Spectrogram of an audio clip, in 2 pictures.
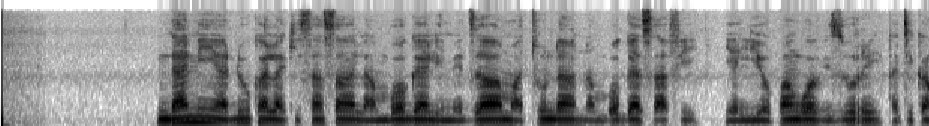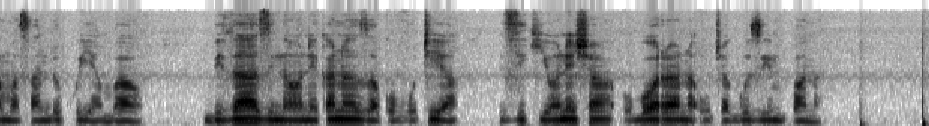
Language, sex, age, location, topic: Swahili, male, 25-35, Nairobi, finance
